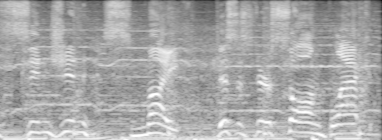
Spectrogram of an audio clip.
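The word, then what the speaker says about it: Sinjin Smythe: These guys reign out of London, Ontario, and they're called St. John Smythe.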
